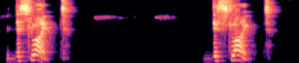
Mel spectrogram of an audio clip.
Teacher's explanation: the D at the end is replaced with the T sound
